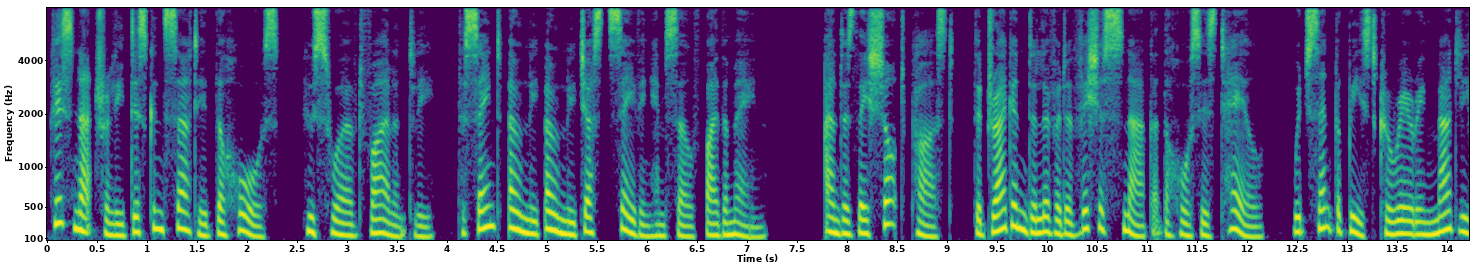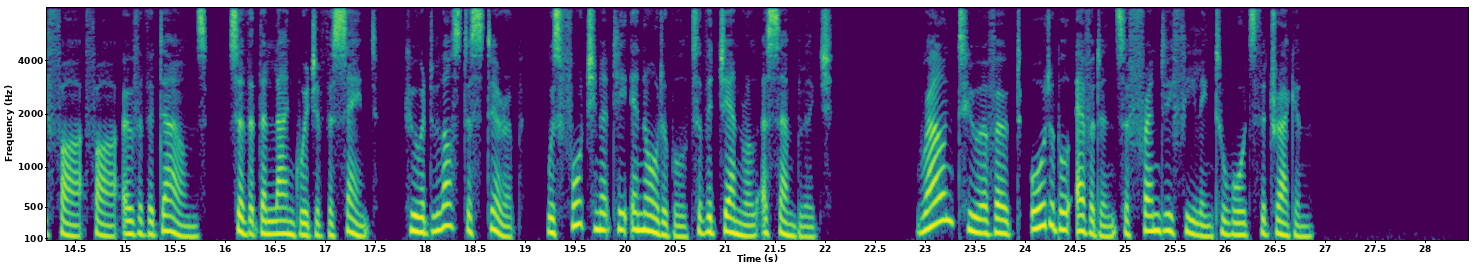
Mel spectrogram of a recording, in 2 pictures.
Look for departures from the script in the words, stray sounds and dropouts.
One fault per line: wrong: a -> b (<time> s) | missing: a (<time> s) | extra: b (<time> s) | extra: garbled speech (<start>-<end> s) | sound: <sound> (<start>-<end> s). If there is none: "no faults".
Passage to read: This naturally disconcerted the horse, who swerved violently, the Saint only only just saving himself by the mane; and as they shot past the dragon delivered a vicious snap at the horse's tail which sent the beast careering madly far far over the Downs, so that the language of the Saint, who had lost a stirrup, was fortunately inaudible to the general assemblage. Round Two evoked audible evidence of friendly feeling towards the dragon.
no faults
